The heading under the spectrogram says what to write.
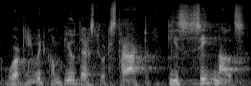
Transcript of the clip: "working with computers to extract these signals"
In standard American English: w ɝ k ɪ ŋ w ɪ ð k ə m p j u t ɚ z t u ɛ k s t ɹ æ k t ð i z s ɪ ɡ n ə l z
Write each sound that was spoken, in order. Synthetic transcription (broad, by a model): w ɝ k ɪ ŋ w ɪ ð k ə m p j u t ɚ s t u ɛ k s t ɹ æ k t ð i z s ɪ ɡ n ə l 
